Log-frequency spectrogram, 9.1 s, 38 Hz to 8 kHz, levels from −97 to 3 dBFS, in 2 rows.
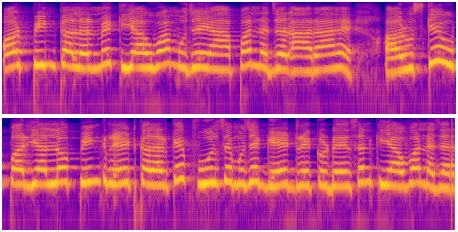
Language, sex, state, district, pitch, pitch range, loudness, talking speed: Hindi, female, Uttar Pradesh, Jyotiba Phule Nagar, 350 Hz, 325-380 Hz, -10 LUFS, 200 wpm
